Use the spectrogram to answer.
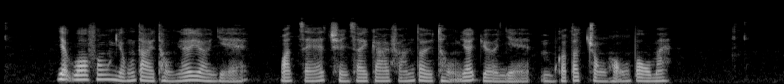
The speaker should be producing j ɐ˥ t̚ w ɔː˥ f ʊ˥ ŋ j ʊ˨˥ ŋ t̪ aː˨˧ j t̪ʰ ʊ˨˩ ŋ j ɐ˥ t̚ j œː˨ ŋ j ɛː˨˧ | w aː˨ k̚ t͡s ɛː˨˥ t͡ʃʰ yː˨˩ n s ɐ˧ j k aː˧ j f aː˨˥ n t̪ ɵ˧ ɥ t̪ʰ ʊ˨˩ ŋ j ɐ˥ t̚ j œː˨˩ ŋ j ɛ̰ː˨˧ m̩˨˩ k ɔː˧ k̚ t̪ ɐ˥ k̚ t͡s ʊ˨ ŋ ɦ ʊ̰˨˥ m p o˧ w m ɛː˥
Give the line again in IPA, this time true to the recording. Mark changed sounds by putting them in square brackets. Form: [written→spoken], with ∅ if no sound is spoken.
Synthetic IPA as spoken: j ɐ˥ t̚ w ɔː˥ f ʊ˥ ŋ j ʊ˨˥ ŋ t̪ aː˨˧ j t̪ʰ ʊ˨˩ ŋ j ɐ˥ t̚ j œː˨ ŋ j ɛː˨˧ | w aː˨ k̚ t͡s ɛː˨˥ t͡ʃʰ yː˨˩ n s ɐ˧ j k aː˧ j f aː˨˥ n t̪ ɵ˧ ɥ t̪ʰ ʊ˨˩ ŋ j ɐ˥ t̚ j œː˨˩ ŋ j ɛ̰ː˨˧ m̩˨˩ k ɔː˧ k̚ t̪ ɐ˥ k̚ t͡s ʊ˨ ŋ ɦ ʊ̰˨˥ [m→ŋ] p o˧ w m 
